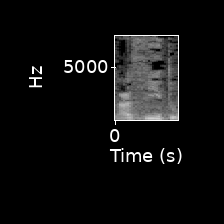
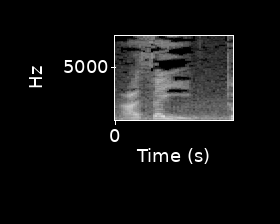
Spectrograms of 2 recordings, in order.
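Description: First: عسيت said with a kasra, "ʕasitu", short and rising; kasra reading. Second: عسيت said with a fatha, "ʕasaytu", slow and drawn out; fatha reading. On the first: Teacher giving students the kasra variant of عسيت. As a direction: say عسيت quickly with an i on the s. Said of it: "ولك أن تقول". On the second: Teacher drawing out عسيت with a fatha for his students. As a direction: say عسيت slowly with an open a on the s. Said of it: "فلك أن تقول". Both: Shown as a demonstration.

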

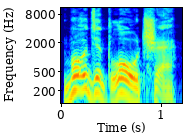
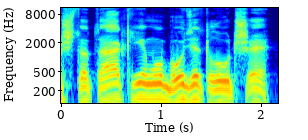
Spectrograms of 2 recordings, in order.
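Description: First: Higher, slow mocking echo; mocking mimicry. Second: Calm, firm statement. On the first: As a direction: mimic him with spite. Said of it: "Зло передразнила его предводительница". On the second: Acted. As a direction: say it with firm certainty. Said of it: "твёрдо заявил старый волшебник".

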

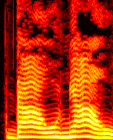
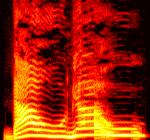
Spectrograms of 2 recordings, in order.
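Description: First: High, loud teasing name-call; mock the name like a cat's meow; taunting. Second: Very high, loud sung taunt; sing-song chant. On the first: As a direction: creature teasing Daume. Creature mocks Daume's name. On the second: Acted. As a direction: sing the name like a playground rhyme. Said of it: "распевая на ходу".

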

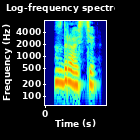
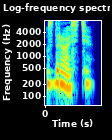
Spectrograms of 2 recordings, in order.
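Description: First: Slightly raised little peep; squeaked greeting. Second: Small, tentative greeting; timid. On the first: Fairy spotted by the huge dragon, squeaking. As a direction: squeak it out, caught in the act. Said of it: "снова пискнула я". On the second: Fairy peeking out at the mother dragon, timid. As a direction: say it cautiously, hardly daring. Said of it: "робко произнесла я". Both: A narrator's reading.

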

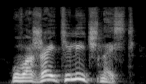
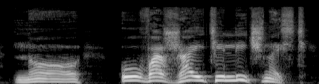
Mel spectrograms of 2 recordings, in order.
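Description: First: Raised, louder demand for respect; indignant demand. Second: "уважайте личность" drawn out very slowly, each word weighed; slow, cutting repeat. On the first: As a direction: insist on it, voice up and strained. Laevsky's agitated demand. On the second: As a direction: cut in and spell out "уважайте" slowly. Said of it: "перебил его Лаевский". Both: Acted.

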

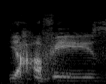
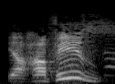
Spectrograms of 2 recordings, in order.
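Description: First: Quiet dismay. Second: يا حفيظ exclaimed loudly, falling at the end; loud dismay. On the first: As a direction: murmur it in dismay. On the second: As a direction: cry it out in alarm. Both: Acted. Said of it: "same words said again louder".

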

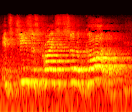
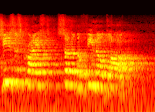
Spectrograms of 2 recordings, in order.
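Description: First: Slow, high, loud proclamation of Christ; old man shouting back the correction; retold correcting shout. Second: Slow, stretched mock yell of a curse; half-hearted imitation of a furious yell; retold golfer's curse. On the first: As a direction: shout the true name back triumphantly. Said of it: "I screamed back at him". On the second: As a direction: act out the golfer shouting after a bad slice. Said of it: "he screamed out as loud as he could".

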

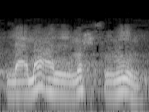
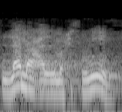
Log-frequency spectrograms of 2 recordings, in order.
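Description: First: "لمع" with la set apart and fully voiced; correct لمع. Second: "لمع" rushed together as one short word; mispronounced لمع. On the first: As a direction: say لمع المحسنين carefully, la-ma'a. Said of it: "قل". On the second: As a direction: say لمع المحسنين with the la swallowed into ma'a. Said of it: "ولا تقل". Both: Shown as a demonstration.

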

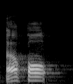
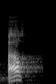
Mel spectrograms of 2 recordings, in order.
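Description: First: أق with a bouncing release; qalqala bounce. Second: أق closed with no release; stopped qaf. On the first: Teacher demonstrating qalqala on qaf. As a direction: let أق echo. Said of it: "يقول". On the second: Teacher contrasting a closed qaf. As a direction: shut أق tight. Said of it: "بدلًا من أن يقول". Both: Shown as a demonstration.

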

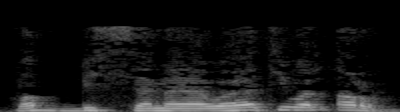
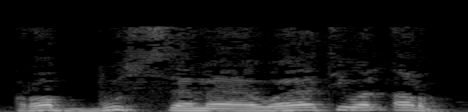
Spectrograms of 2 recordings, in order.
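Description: First: Said in the usual way. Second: رب ending in u, "rabbu"; Qalun reading. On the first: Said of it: "قرأ قالون كلمة ربي برفع الباء". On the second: Shown as a demonstration. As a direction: put a damma on the ba of رب. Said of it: "برفع الباء". (رب برفع الباء)

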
